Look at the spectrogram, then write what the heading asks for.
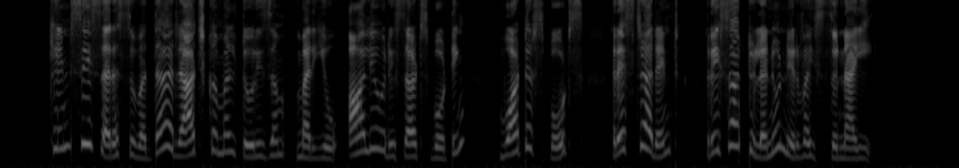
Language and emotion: Telugu, neutral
